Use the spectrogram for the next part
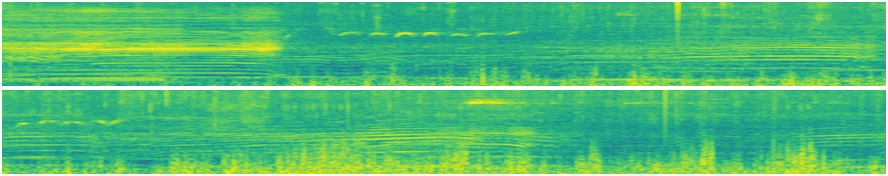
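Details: Hereford calves, male and female, at auction: a single clear drawn-out moo opens, then a faint lowing in the middle. Mostly clattering and shuffling noise from the pen follows.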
